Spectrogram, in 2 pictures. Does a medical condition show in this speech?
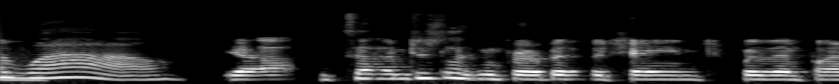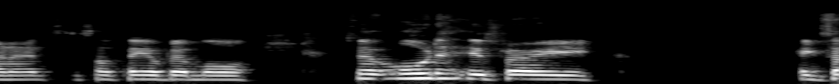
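Yes: cerebral palsy.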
